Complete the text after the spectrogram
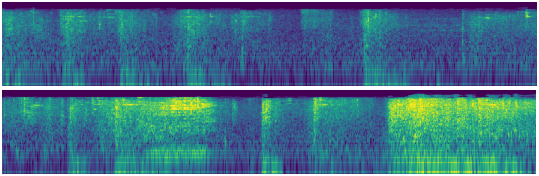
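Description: Armoured footsteps crunch on snowy rock.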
